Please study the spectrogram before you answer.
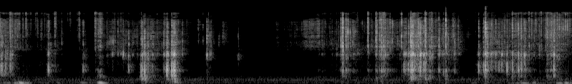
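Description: A craft knife carves diagonal lines and cubes off the surface of a dry, solid cream soap bar held in the palm, cutting and scraping with the blade. The result is a run of bright, crisp crunching and scratching bursts with a short quiet pause midway, then more dense scraping.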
